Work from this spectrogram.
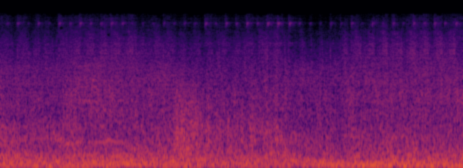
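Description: Constant loud roar of shooting and explosions from the Wii video game Counter Force, a dense wall of blasts and crackling bursts that never lets up.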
